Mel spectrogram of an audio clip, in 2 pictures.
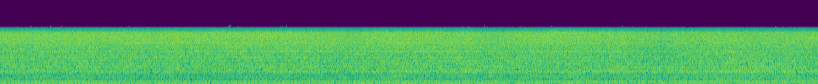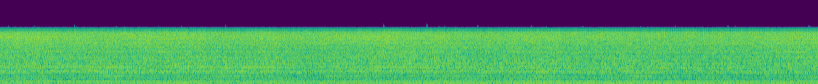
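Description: Fire trucks' diesel engines idling in a steady, unchanging drone.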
